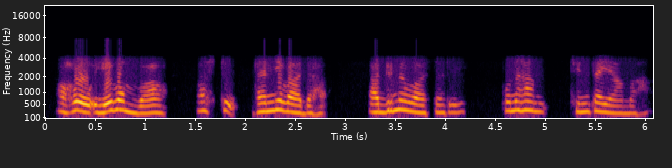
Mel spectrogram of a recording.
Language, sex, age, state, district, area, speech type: Sanskrit, female, 18-30, Karnataka, Dakshina Kannada, urban, conversation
